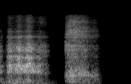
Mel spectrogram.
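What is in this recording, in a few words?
voice Sad, Korean; heroes; Riheet; kings raid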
